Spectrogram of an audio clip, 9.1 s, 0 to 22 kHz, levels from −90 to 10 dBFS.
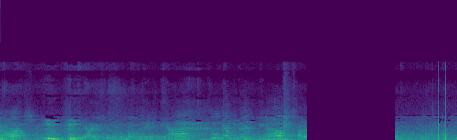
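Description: A recording of everyday sound with plainly audible coding damage throughout. The treble sounds synthetic and gritty, with nothing above 12.3 kHz. This likely comes from HE-AAC compression. Its band replication rebuilds the top from copied lower bands, which fits a low bitrate near 16 kbps. At 6.13 s the sound cuts to total silence, with no background left. It returns at 7.90 s, so about 1.76 s is lost. This audio dropout to silence likely reflects a lost input, with silence written in its place.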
